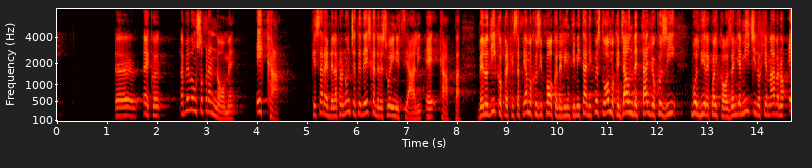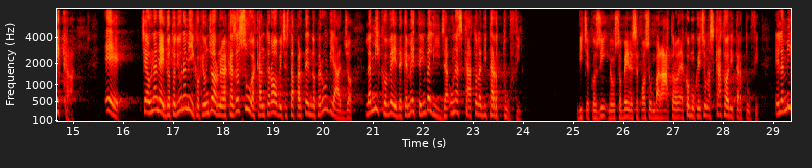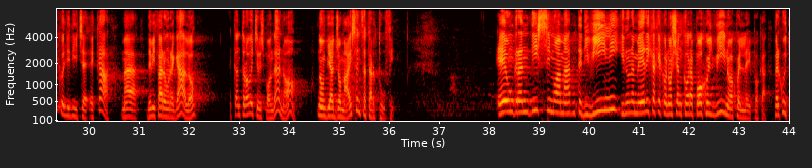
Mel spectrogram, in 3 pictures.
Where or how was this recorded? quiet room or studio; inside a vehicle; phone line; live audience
live audience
